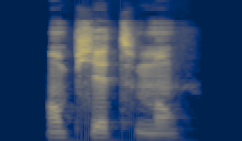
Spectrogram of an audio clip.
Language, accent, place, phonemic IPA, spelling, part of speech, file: French, France, Lyon, /ɑ̃.pjɛt.mɑ̃/, empiètement, noun, LL-Q150 (fra)-empiètement.wav
- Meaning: alternative form of empiétement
